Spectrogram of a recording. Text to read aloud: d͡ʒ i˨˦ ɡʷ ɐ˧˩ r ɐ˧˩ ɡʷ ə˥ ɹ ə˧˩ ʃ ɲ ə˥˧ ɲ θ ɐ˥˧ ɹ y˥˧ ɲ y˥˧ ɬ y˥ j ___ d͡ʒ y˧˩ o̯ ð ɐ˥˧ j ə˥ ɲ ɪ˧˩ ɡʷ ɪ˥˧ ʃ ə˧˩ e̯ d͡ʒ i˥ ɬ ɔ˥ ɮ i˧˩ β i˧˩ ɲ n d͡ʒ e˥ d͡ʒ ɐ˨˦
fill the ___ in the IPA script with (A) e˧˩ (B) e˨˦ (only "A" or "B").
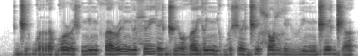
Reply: B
